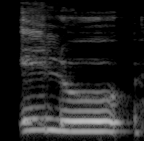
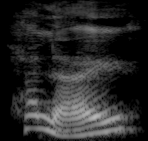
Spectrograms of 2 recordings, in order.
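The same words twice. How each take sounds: First: Hello said elo, no H; hello dropping the H, French style; hello, sans le H; French hello without H. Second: Hello with the H and stress on lo; hello, breathe the H, stress the lo; hello, H aspiré, accent sur lo; English hello. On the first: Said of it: "c'est pas hello". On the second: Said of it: "l'accent tombe sur la deuxième syllabe". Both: Shown as a demonstration.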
